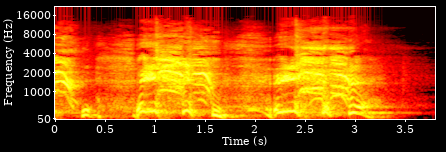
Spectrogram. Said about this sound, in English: Mother of God. Excuse me. Serious podcasting, isn't it? Listening to a guy coughing in his hotel bed. A lot.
